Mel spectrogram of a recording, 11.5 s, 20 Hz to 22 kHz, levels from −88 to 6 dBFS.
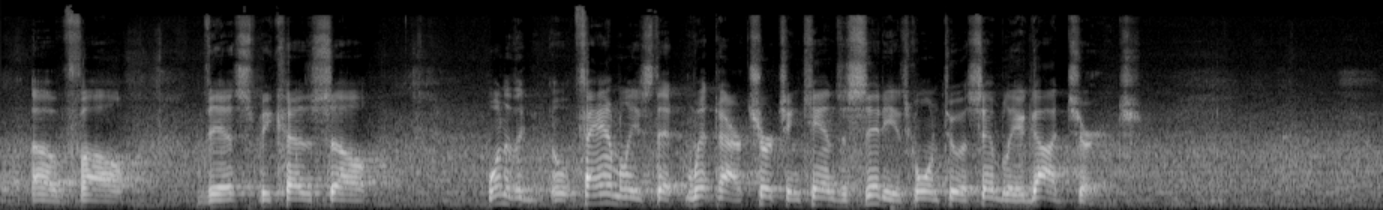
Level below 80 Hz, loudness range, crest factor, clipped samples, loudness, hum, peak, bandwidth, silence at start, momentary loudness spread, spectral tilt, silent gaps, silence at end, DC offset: -72 dBFS; 3 LU; 22 dB; under 0.1%; -21 LUFS; none; 0 dBFS; 16.5 kHz; 0 s; 16 LU; -3.5 dB/octave; none; 0 s; under 0.1%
